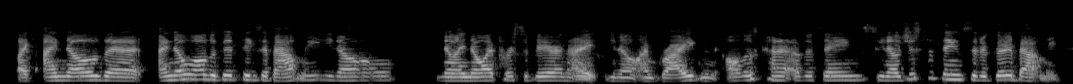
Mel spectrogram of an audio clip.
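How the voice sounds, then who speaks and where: A woman speaks at a moderate pace and a medium pitch, with ordinary pitch variation. It is a plain, everyday voice, recorded with a dry, close sound and no echo. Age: 60s. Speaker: direct sales consultant. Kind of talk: casual chat.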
